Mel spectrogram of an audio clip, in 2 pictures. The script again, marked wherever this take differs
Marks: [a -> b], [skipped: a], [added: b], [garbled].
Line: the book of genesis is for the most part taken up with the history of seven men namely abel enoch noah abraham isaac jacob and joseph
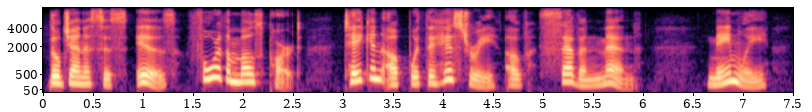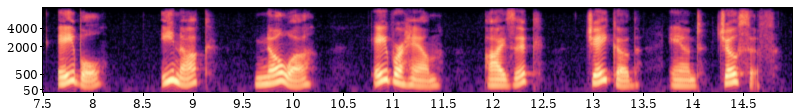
the [skipped: book of] genesis is for the most part taken up with the history of seven men namely abel enoch noah abraham isaac jacob and joseph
